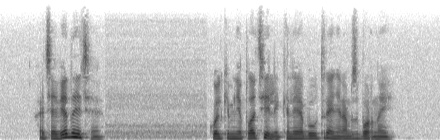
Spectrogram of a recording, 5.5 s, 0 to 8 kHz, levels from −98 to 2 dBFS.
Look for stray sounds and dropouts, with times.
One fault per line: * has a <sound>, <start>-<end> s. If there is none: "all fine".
all fine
